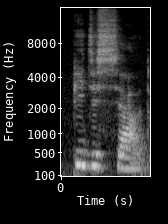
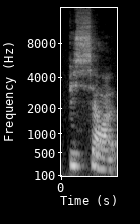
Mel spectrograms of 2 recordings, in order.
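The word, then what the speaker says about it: пятьдесят: We spell it like 50, but when you're speaking in Russian fast, you can say 50 or even 50.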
